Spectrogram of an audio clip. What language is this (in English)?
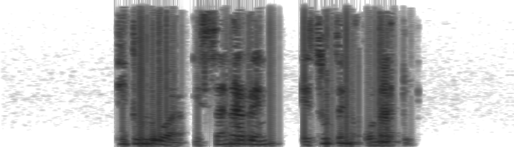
Basque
